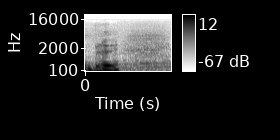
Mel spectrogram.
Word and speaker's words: blö: Ahora música indie, música que nos trae un dúo da Coruña que se fan chamar Blo, bueno, se pronuncia se Blo, e que, bueno, son maravillosos.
